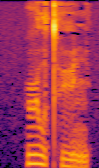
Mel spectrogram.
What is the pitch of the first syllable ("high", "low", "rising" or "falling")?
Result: falling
